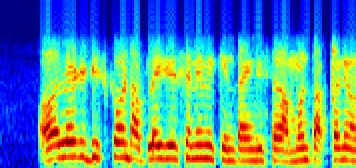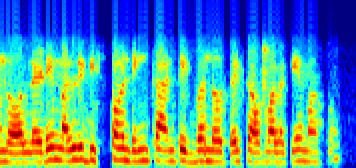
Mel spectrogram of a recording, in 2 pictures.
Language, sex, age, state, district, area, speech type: Telugu, female, 18-30, Telangana, Nalgonda, urban, conversation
